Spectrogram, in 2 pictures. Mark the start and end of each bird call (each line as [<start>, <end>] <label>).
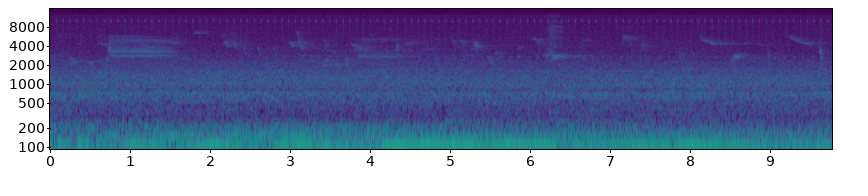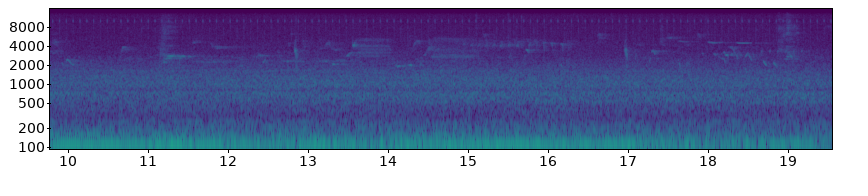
[0.43, 1.83] Red-winged Blackbird (Agelaius phoeniceus)
[3.43, 4.63] Red-winged Blackbird (Agelaius phoeniceus)
[5.93, 6.53] Common Grackle (Quiscalus quiscula)
[7.93, 9.83] Red-winged Blackbird (Agelaius phoeniceus)
[11.03, 11.73] Common Grackle (Quiscalus quiscula)
[13.03, 16.43] Red-winged Blackbird (Agelaius phoeniceus)
[17.73, 19.03] Baltimore Oriole (Icterus galbula)
[18.63, 19.33] Common Grackle (Quiscalus quiscula)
